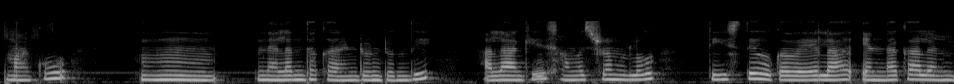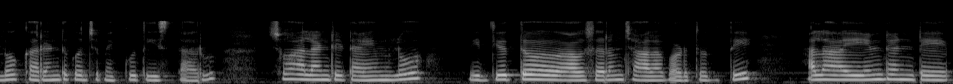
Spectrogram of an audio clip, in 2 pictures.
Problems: constant background noise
